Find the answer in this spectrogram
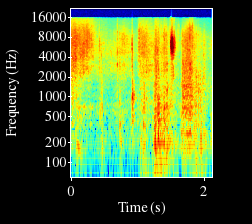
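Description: Packing tissue paper and cardboard rustling as a canister vacuum is lifted out of its box. Brief clicks and knocks come from the plastic body in the second half.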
